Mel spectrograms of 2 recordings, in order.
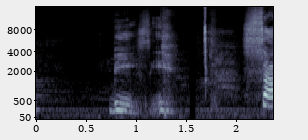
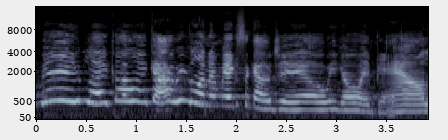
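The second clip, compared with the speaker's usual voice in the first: crying; 6 semitones higher, 3 dB quieter than usual. Retold or imitated. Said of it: "And I'm crying".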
